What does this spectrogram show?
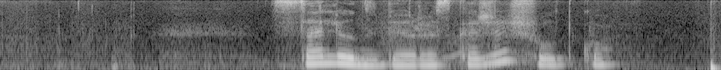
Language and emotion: Russian, positive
